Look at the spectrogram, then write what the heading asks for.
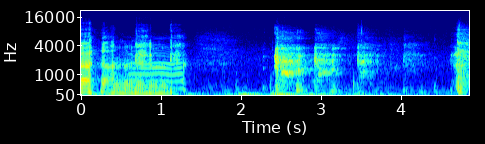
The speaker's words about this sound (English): Okay, I'm coughing. Coughing now. Sweating. I'm like, big ass smoke.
